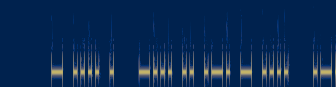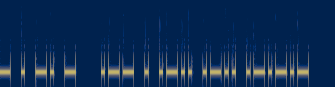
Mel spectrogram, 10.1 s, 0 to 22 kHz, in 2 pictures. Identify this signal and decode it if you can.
Morse code, heard as a keyed tone, about 22 wpm, 700 Hz. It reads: THE BIRTH WENT WELL.
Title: Sentences from Top 800 Words 22wpm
